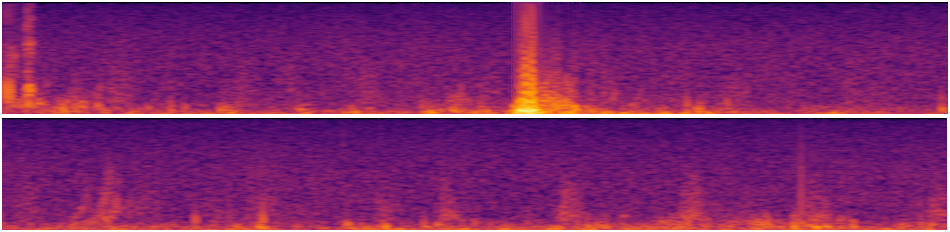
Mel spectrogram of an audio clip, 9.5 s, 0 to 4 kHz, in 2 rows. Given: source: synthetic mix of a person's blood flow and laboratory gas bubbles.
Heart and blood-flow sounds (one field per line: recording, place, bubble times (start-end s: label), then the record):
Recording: Doppler ultrasound of blood flow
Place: subclavian vein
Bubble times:
0.00-0.21 s: bubbles
From the record:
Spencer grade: 1 (occasional bubble signal discernible with the cardiac motion signal, with majority of cardiac periods free of bubbles)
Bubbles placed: anywhere in the cardiac cycle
